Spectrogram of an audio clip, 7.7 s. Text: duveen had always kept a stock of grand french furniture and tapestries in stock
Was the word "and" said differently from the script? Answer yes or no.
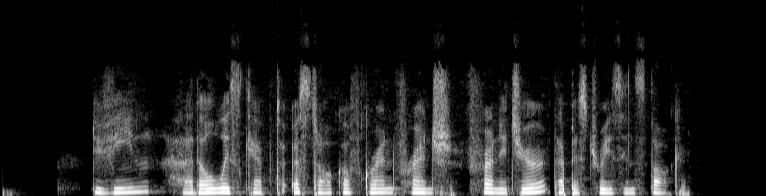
yes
